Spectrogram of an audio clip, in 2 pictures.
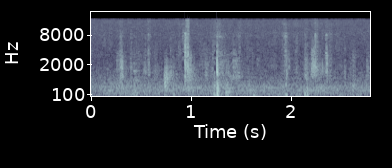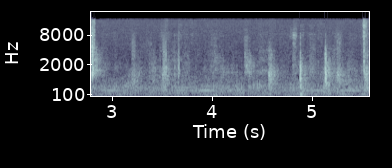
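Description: Irregular clicks and knocks of hard plastic as the interior padding is pulled out of a Riddell Speedflex football helmet shell, over a faint steady hum.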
